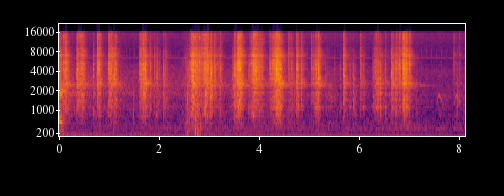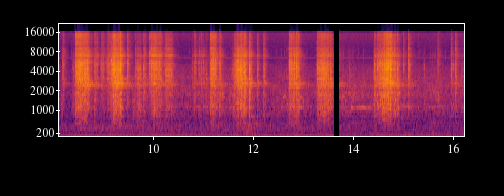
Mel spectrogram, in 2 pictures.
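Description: A trampoline mat thumps and creaks as a person lands and moves on it.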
